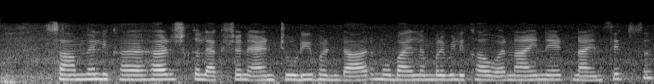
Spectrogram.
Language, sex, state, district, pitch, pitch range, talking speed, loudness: Hindi, female, Haryana, Rohtak, 215 Hz, 205-225 Hz, 175 wpm, -16 LUFS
